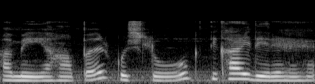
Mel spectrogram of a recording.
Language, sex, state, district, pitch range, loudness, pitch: Hindi, male, Chhattisgarh, Raipur, 185-245 Hz, -16 LUFS, 190 Hz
